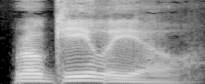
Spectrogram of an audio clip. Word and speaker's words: Rogelio: inquire it's pronounced as rilio rilio rilio to pronounce it correctly emphasize the row at the beginning followed by a soft H and ending with Lio like hello Rilo goodbye Rogelio if you found the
